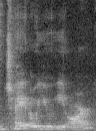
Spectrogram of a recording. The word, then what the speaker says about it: Jouer: All right, so now I'm going to take, I think that you pronounce this Jouer. It's Jouer. It's a French company, and it's their highlighter in rose gold.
